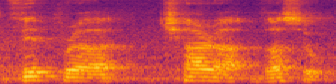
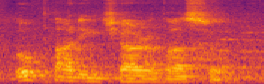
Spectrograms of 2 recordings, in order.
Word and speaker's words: Uparichara Vasu: And Shrutakirti, Kunti and Vasudeva's sister, married one of the sons of Viprachara Vasu. That's not how to say his name. Uparichara Vasu.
